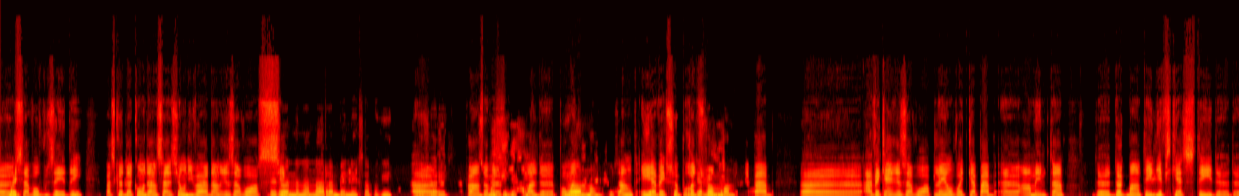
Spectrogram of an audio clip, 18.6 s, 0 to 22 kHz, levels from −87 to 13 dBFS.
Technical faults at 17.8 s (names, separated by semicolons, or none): none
